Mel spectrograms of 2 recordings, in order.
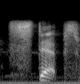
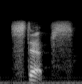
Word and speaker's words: steps: word for you is steps with a short e instead of stops stop it's an e steps okay try that try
